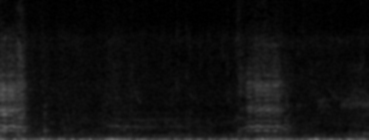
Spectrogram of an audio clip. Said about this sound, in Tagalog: Yan po yung mga alaga ni Edgar na baka at mga kambing.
